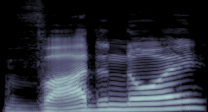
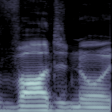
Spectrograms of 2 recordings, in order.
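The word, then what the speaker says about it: Vodyanoy: that is bobbing Oy vada Noi I think vada know is the closest pronunciation it could be vaginally spelled something like vo dya and oh I is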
